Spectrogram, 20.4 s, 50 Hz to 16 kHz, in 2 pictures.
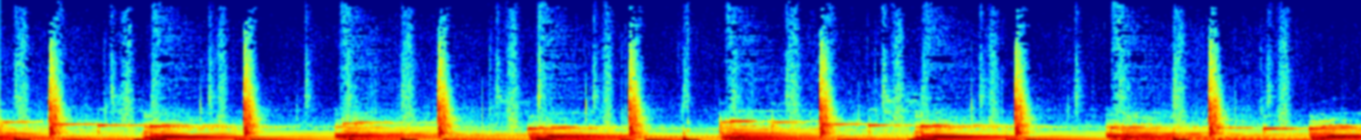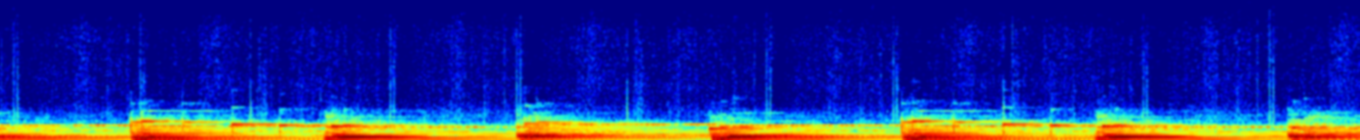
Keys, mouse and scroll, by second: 1.8-2.8 typing, 4.5-6.4 typing, 7.4 double click, 8.4-10.4 typing, 11.5-11.8 scroll down 1, 12.0 middle click, 16.1 typing, 19.2 middle click.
